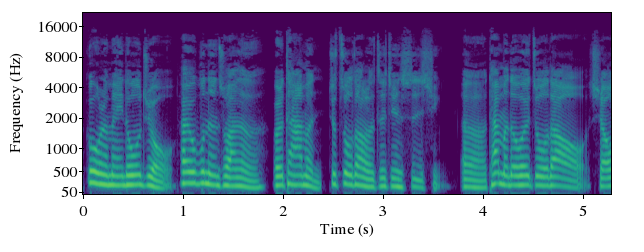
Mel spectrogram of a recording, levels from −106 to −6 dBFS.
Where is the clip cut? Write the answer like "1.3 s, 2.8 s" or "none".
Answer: 1.9 s, 3.7 s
